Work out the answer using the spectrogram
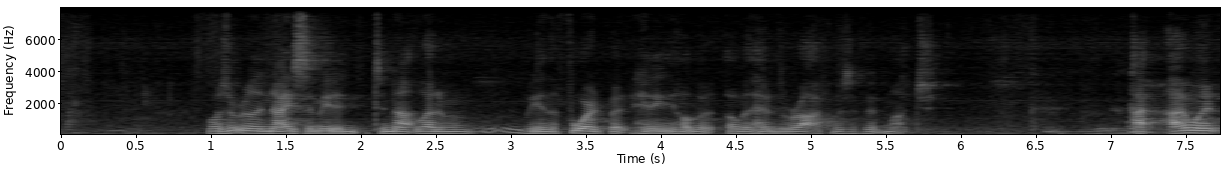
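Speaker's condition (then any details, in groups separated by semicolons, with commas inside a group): Parkinson's disease; left foot dystonia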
